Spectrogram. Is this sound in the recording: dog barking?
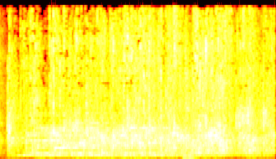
no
